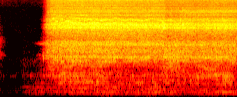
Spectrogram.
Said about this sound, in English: Greg reckons if we could hear it, it would sound something like this.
